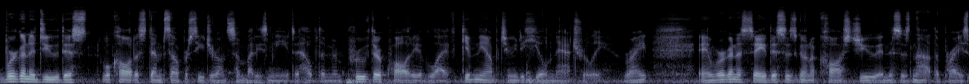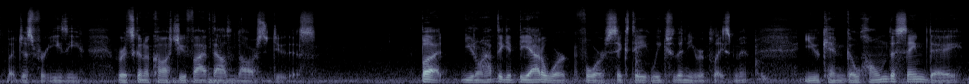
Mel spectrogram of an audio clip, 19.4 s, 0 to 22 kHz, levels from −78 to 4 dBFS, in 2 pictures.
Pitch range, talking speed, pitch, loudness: 85-100 Hz, 270 wpm, 90 Hz, -32 LUFS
